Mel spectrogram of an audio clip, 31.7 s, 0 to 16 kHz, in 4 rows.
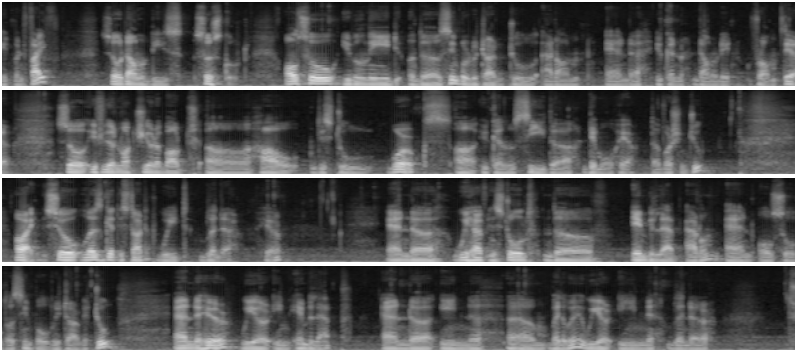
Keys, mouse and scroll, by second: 3.2 click, 6.6 click, 8.3 drag, 9.6 scroll down 1, 15.2-15.8 scroll up 2, 16.8 click, 18.5 click, 19.4 click, 19.8 scroll up 2, 20.1 click, 22.8 n, 24.5 click, 27.7 click, 28.9 click, 30.3 click, 31.6 click.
